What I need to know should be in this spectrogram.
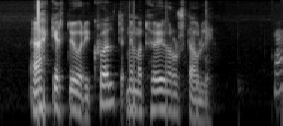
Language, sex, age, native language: Icelandic, male, 40-49, Icelandic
